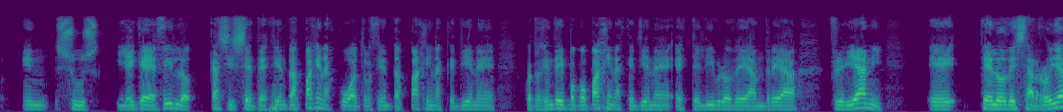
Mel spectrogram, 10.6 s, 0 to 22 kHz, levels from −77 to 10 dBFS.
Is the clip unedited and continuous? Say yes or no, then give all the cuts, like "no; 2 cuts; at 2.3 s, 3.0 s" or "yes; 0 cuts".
yes; 0 cuts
